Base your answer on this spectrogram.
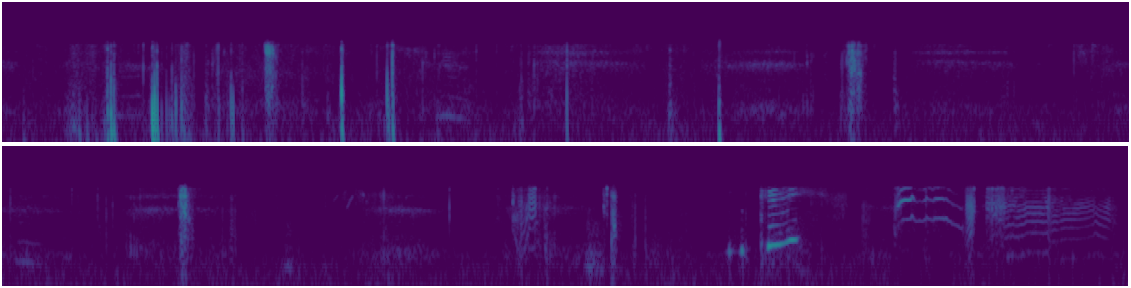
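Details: A kitten, one of Ginny the cat's babies, sneezes over and over indoors. Sharp, explosive bursts come irregularly, some close together, with soft sniffly breaths between. Near the end, a wavering, voice-like call rises and falls.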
